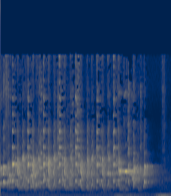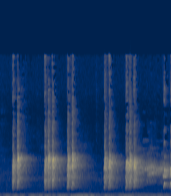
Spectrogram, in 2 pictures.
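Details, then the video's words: A bulbul delivers barwaz and mfaraah song: an unbroken rich, jumbled warble for about three seconds, then short separate bursts of chirps, over a low background hum. "برواز + مفاراه من بلبل طور"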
